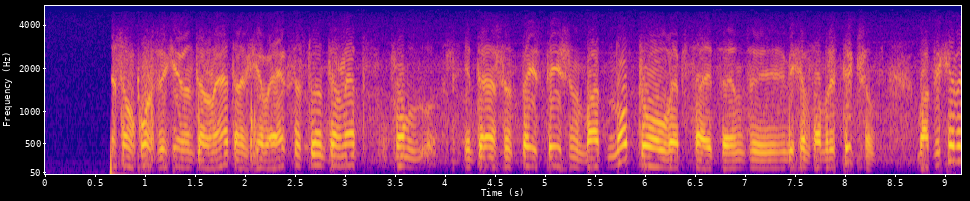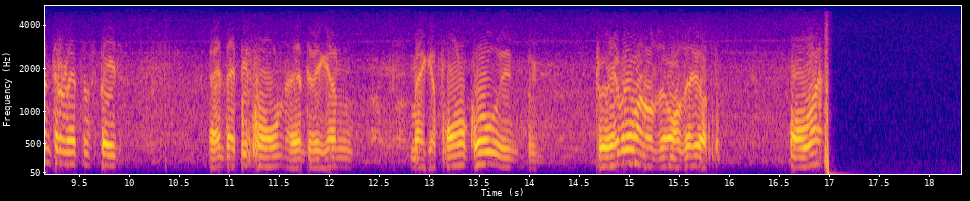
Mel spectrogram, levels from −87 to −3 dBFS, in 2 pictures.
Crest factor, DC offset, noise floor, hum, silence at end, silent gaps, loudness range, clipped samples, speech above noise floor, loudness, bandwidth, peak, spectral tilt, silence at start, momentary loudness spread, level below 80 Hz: 12 dB; under 0.1%; -64 dBFS; none; 1.3 s; none; 2 LU; under 0.1%; 49 dB; -17 LUFS; 5 kHz; -4 dBFS; -9 dB/octave; 0.65 s; 16 LU; -48 dBFS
